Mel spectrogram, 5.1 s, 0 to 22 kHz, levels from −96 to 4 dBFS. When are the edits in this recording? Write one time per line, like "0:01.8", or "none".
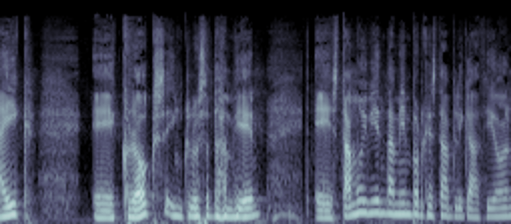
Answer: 0:03.0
